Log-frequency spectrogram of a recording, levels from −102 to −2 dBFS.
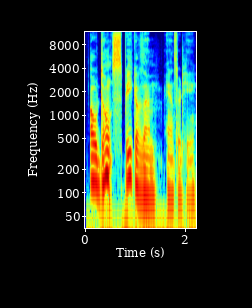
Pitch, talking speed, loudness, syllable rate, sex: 110 Hz, 190 wpm, -17 LUFS, 4.8 syllables/s, male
